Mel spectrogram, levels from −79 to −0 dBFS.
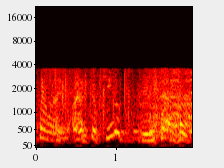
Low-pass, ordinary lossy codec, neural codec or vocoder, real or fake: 3.6 kHz; none; vocoder, 44.1 kHz, 128 mel bands, Pupu-Vocoder; fake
